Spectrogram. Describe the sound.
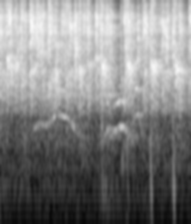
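Sustained audience applause: a dense, crackling wash of many hands clapping at steady loudness for about three seconds, with faint voices or whistle-like tones rising through it.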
